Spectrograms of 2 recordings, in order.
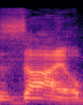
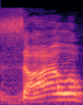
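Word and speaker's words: Szayel: people question whether you should pronounce the S as Xyle or the, just go over that altogether and just go with Xyle. But the English dub was Xyle Aporogrance, so that's where I'm going.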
